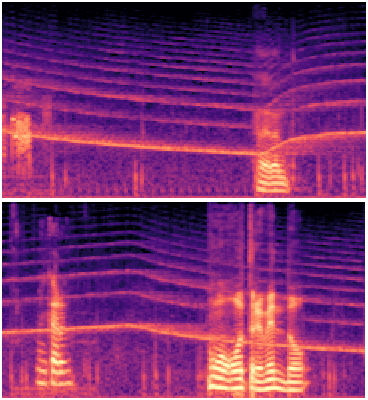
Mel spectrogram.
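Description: A police siren wails steadily, slowly sliding in pitch.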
